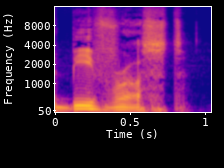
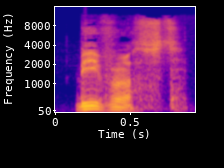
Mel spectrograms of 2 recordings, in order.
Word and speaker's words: Bifrost: Although it was not the F sound. They kind of went the Bifrost. – Bifrost.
